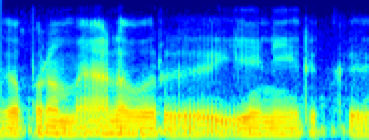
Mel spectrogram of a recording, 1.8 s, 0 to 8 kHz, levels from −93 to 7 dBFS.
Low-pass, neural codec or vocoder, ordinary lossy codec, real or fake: 7.2 kHz; none; Opus, 24 kbps; real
